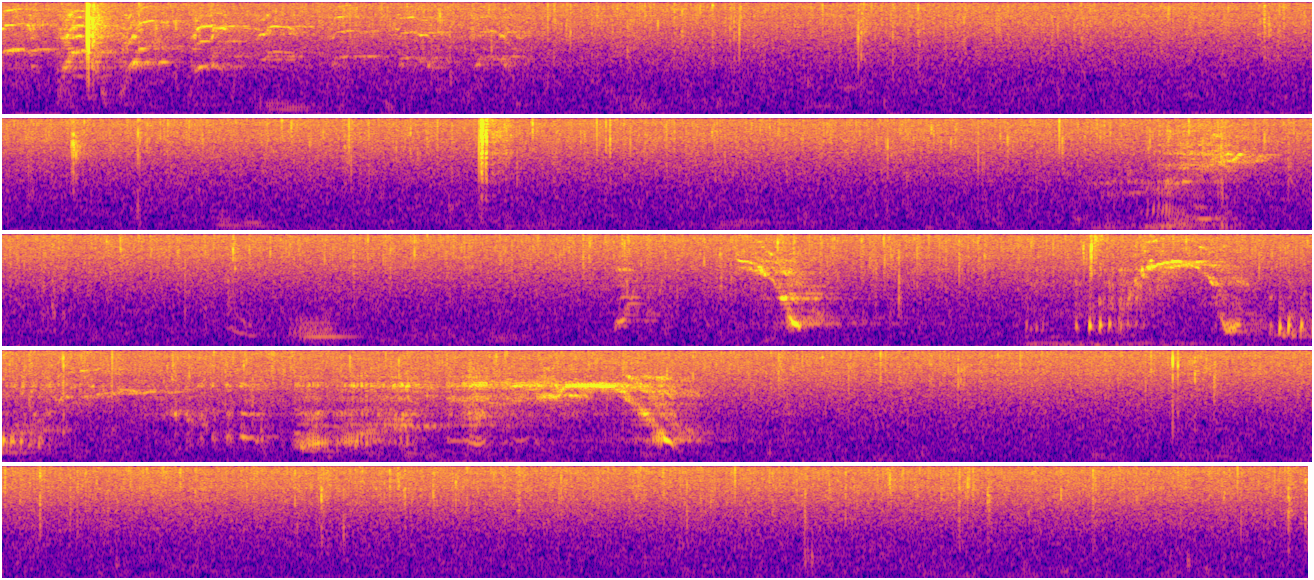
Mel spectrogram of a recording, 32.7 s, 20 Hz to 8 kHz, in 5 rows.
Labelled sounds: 0.0	2.2	humpback whale, 1.2 to 4.4 kHz
12.0	13.0	humpback whale, 0.91 to 3.0 kHz
16.8	17.3	humpback whale, 0.78 to 3.3 kHz
18.7	19.2	humpback whale, 2.8 to 3.9 kHz
20.0	20.7	humpback whale, 0.97 to 2.9 kHz
21.4	23.2	humpback whale, 0.78 to 3.2 kHz

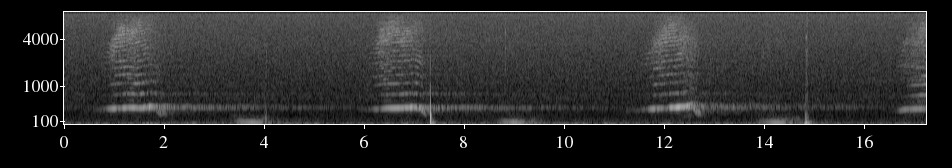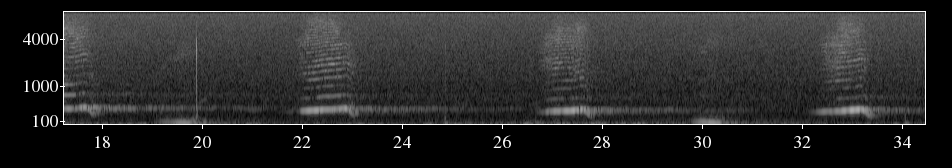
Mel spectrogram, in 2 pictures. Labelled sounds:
0.9	1.9	humpback whale, 0.80 to 5.4 kHz
2.5	2.8	humpback whale, 0.80 to 0.86 kHz
6.1	7.2	humpback whale, 0.80 to 6.2 kHz
7.5	7.8	humpback whale, 6.3 to 6.5 kHz
11.5	12.7	humpback whale, 0.80 to 6.0 kHz
16.7	17.8	humpback whale, 1.0 to 4.9 kHz
21.9	23.0	humpback whale, 0.93 to 6.7 kHz
26.7	27.5	humpback whale, 0.90 to 5.4 kHz
32.4	33.4	humpback whale, 1.2 to 5.2 kHz

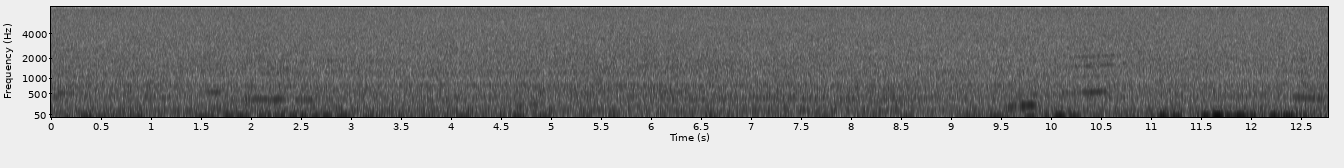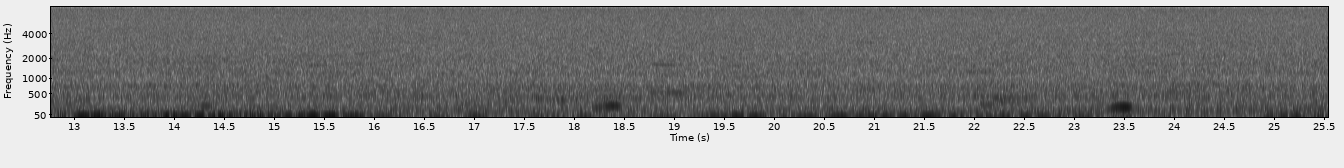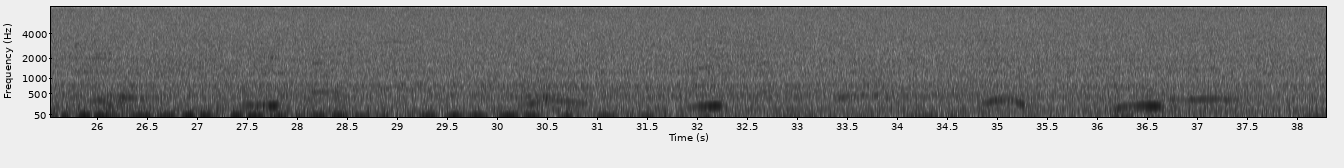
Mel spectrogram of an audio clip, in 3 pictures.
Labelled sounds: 10.2	10.5	humpback whale, 1.5 to 1.7 kHz
15.8	16.1	humpback whale, 2.2 to 2.4 kHz
18.8	19.0	humpback whale, 1.6 to 1.7 kHz

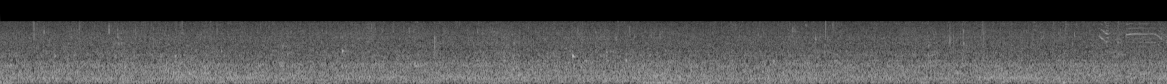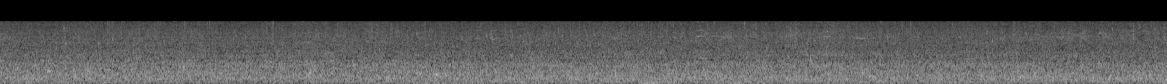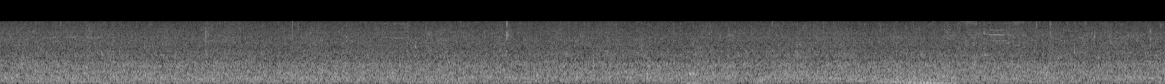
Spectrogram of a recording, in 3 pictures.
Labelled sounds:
11.2	11.6	Pacific white-sided dolphin, 3.6 to 5.6 kHz
27.2	27.4	Pacific white-sided dolphin, 6.8 to 6.9 kHz
33.2	33.5	Pacific white-sided dolphin, 3.9 to 4.7 kHz

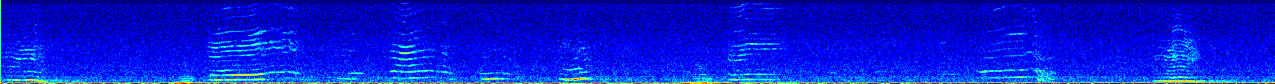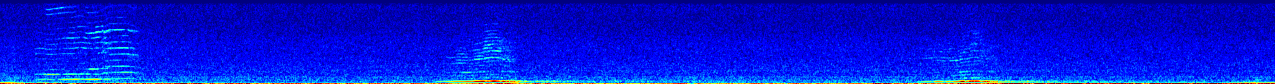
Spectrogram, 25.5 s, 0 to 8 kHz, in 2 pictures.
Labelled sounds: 0.0	0.4	humpback whale, 2.3 to 2.7 kHz
2.1	3.0	humpback whale, 0.80 to 7.9 kHz
3.9	5.2	humpback whale, 0.86 to 5.1 kHz
7.3	7.9	humpback whale, 0.86 to 7.7 kHz
9.8	10.3	humpback whale, 1.1 to 7.5 kHz
11.5	11.9	humpback whale, 2.5 to 2.8 kHz
13.1	14.2	humpback whale, 0.90 to 8.0 kHz
17.2	17.9	humpback whale, 1.1 to 3.2 kHz
22.1	22.6	humpback whale, 2.2 to 2.6 kHz

